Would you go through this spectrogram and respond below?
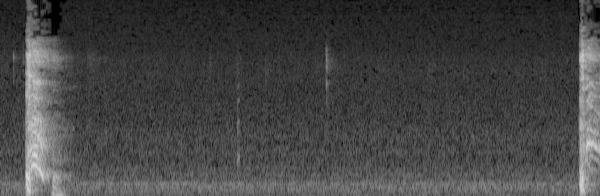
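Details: Two single dry coughs several seconds apart, no rattle or wheeze: a tickly dry cough, not a fit, attributed to allergies and partly to smoking.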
